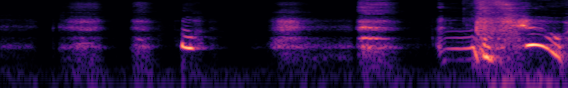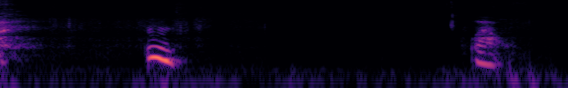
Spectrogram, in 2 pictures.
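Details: Loud, powerful sneezes with hitchy buildup: several quick catching breaths build to one forceful sneeze, then soft sighs.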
